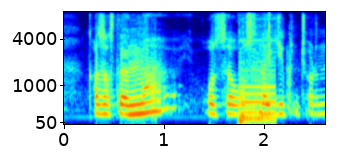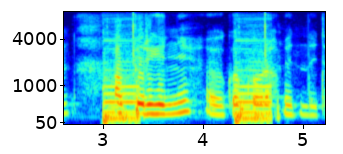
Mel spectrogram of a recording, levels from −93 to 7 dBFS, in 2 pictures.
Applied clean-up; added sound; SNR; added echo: none; Printer; 0 dB; none.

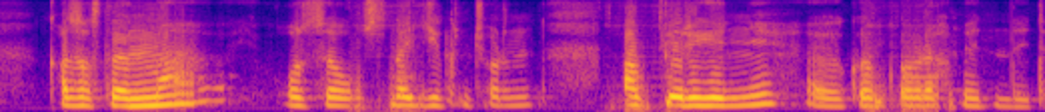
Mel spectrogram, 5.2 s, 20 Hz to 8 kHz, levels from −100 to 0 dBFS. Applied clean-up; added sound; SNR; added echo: neural separator model SepFormer DNS4.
